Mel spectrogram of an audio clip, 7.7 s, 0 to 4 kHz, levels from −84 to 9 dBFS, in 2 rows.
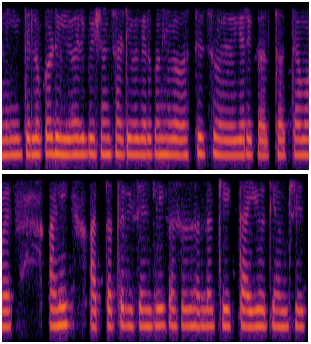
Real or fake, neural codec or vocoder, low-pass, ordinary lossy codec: real; none; 3.6 kHz; AAC, 32 kbps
